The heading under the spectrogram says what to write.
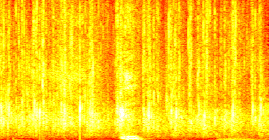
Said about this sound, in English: If last year God blessed you, go ahead, let's give the Lord a clap offering.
